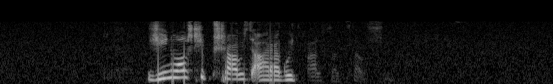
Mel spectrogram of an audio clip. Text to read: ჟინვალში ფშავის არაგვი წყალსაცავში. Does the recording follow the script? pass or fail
pass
